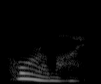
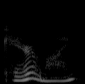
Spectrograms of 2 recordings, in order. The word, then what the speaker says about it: Coraline: mice they get things wrong they got your name wrong you know they kept saying Coraline not Caroline not Caroline at all he picked up a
